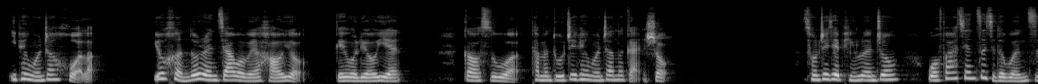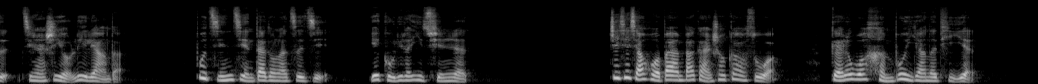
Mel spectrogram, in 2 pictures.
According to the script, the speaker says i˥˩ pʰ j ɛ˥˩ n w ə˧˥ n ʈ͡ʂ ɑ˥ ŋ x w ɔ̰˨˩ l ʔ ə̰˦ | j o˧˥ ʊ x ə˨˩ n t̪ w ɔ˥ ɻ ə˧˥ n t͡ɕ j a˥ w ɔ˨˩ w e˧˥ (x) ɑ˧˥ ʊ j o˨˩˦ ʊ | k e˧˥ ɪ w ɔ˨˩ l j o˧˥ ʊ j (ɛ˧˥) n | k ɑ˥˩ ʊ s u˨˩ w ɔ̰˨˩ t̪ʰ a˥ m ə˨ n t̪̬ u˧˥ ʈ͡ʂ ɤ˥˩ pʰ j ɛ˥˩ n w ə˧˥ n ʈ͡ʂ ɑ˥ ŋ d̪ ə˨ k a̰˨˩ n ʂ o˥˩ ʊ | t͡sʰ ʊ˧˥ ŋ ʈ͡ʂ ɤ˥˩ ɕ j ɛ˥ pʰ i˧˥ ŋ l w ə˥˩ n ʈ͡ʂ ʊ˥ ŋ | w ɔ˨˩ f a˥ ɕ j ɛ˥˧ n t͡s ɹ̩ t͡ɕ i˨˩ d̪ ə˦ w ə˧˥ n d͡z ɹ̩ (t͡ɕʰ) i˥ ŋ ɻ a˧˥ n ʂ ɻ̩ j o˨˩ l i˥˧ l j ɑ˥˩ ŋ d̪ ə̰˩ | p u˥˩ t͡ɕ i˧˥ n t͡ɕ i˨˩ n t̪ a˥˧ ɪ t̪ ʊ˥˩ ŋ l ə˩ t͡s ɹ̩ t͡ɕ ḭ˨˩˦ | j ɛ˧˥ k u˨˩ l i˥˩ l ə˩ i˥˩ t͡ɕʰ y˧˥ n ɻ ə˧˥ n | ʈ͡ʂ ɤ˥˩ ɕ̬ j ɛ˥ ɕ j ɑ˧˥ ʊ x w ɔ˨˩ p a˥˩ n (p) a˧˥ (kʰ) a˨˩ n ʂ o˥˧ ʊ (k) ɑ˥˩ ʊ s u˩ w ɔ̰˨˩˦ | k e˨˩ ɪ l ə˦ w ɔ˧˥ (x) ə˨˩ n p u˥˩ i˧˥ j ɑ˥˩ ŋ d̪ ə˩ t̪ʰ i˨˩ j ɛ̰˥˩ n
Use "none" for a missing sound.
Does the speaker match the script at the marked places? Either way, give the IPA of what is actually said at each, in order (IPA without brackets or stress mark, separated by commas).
x, ɛ˧˥, t͡ɕ, p, k, k, x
